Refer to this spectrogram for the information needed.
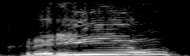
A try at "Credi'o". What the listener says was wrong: No, I'm hearing the D on the top. Keep it down the bottom.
